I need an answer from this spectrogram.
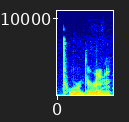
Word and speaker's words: Torgiran: I think I said to T toan. Uh, but it's Torren.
